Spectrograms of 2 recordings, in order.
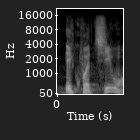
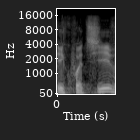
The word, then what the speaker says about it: Equativ: Et donc, Equative, en français, on va le prononcer Equative. En américain, on verra si vous y arrivez, mais on va essayer de le prononcer Equative, avec un A long.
